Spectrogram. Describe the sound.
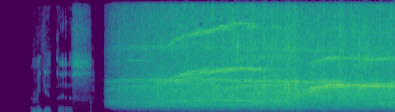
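A few brief voices, then a live concert crowd bursts into loud, sustained applause and cheering that swells and holds, with piercing whistles cutting through the dense clapping.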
